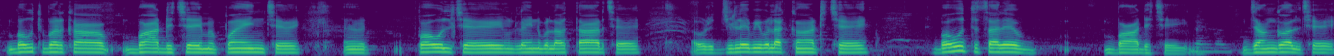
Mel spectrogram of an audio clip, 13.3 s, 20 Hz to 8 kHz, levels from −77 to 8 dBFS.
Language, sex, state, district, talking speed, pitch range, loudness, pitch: Maithili, male, Bihar, Saharsa, 110 wpm, 140-160 Hz, -15 LUFS, 150 Hz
